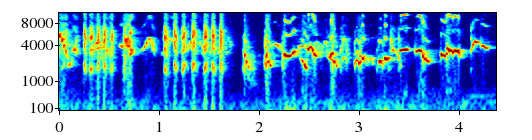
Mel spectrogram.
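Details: Oriental magpie-robin in ngeplong song, played to provoke a silent bird: fast rattling churrs at the start, then a run of clear slurred whistles rising and dipping.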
